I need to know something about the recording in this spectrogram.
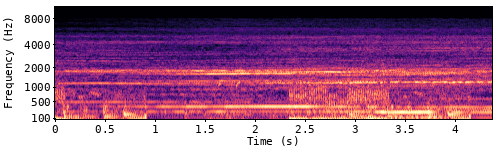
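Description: Background music: held steady tones over a heavy bass line.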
